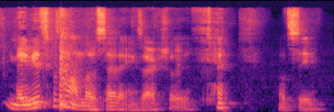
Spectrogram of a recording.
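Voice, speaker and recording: Tired, low-voiced man with gravelly fry. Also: big pitch swings, normal speed, background noise. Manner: musing aloud, thinking as he goes, casual swearing. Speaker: video creator commenting over game footage. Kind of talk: rambling casual commentary.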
